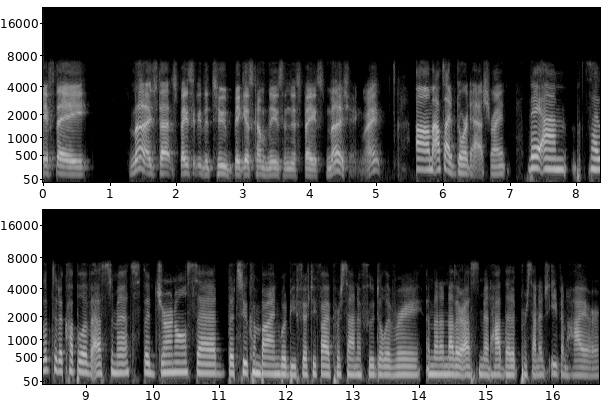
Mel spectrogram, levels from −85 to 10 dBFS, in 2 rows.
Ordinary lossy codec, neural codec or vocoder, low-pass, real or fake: Opus, 16 kbps; none; 7.2 kHz; real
